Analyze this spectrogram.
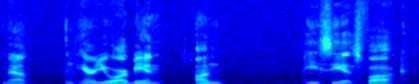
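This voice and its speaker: A man's voice: fairly low pitch, flat delivery, takes it slowly, a little hiss or hum. Teasing, laughing man on a podcast. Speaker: podcast co-host. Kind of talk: casual chat.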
